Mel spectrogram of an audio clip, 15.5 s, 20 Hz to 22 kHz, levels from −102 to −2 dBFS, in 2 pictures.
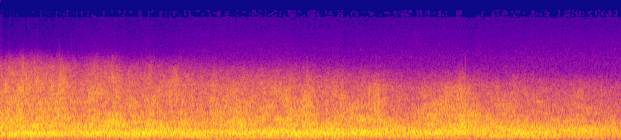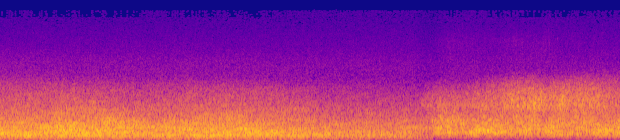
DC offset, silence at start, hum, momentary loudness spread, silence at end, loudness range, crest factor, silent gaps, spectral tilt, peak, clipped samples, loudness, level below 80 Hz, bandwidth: under 0.1%; 0 s; none; 14 LU; 0 s; 13 LU; 12 dB; none; -10.5 dB/octave; 0 dBFS; under 0.1%; -12 LUFS; -38 dBFS; 4.3 kHz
